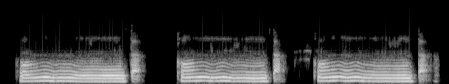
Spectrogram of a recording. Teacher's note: ada nun mati bertemu dengan ta. Dibacanya adalah ikhfa, yaitu samar-samar.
